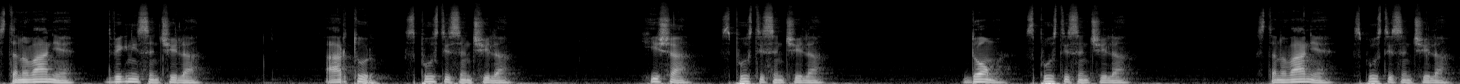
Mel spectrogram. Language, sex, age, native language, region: Slovenian, male, 30-49, Slovenian, Central Slovenia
